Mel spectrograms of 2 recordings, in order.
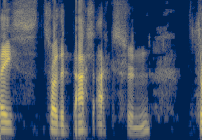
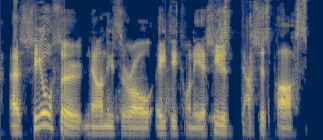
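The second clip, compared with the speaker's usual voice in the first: normal talking voice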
